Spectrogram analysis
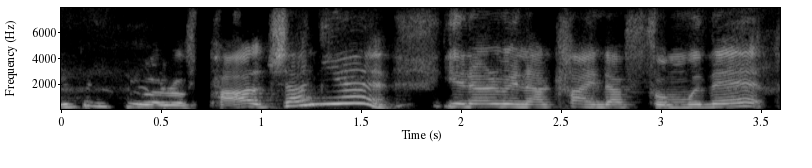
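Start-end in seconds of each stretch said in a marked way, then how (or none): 0.0-1.6 mock sympathy. Teasing zombie teddy bear.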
